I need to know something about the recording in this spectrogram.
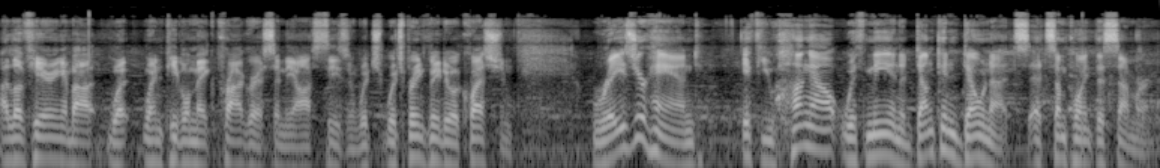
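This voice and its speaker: A man's voice: on the low side, lively intonation, a little fast. A man interviewing a coach and players, asking playful, teasing questions. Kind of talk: sports interview.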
